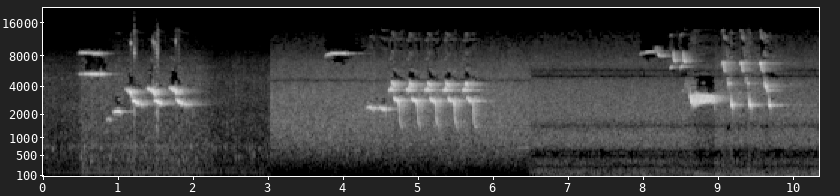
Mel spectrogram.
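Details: A small white-eye, kecial kuning, gives short bursts of high, tinkling chirped phrases separated by pauses, each burst of several quick descending notes, over light background hiss.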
